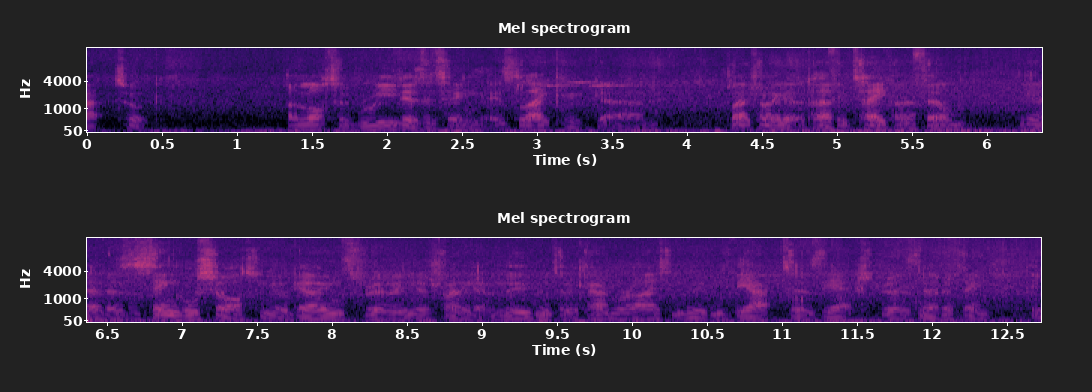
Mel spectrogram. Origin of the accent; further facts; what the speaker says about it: Brighton, South East England, United Kingdom; All the locations were in and around my hometown of Brighton.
